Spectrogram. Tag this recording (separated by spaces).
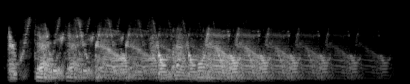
creep future shift quote strange weird sci-fi bizarre reverb delay abstract pitch effect creepy noise electronic digital freaky echo experimental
